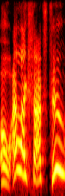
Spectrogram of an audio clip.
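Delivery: put-on high, slow, sassy young woman's drawl. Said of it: "the sassy chick, is like".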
